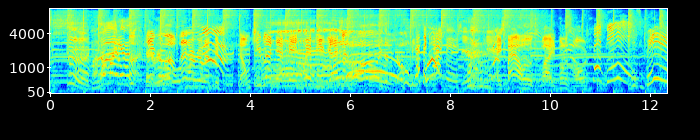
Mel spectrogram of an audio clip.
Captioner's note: all clamoring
